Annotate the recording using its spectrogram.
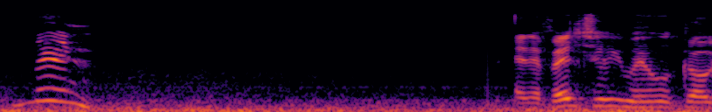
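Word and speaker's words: Mün: And I'm making a point here that it's not pronounced moon with two O's, but with an U. Or an U umlaut, as in moon, as some people prefer it. See, it's pronounced moon.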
